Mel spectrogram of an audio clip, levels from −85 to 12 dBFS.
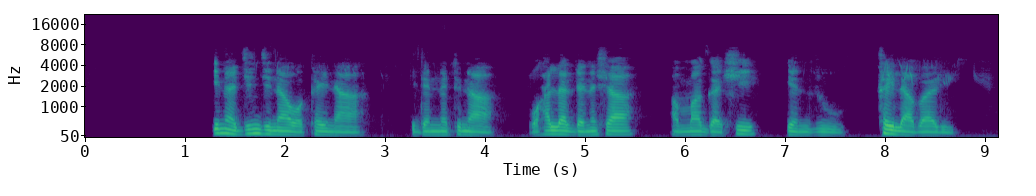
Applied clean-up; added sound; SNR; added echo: neural mask model DeepFilterNet 3.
